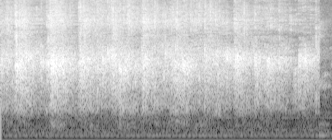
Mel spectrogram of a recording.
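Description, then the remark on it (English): A church audience applauds during a sermon on fasting, a dense wash of many hands clapping at once that holds at an even level for about three seconds before stopping abruptly. No voices are heard. “Oh, are you clapping?”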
